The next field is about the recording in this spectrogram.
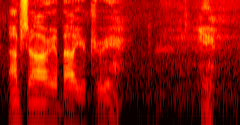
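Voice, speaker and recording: A man puts on a raspy character voice, pitched fairly low. He delivers it at a moderate pace. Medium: video game. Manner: formal, proper.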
